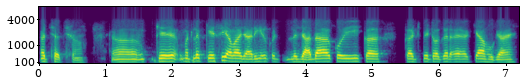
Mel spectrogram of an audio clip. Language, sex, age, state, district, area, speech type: Hindi, male, 18-30, Madhya Pradesh, Ujjain, rural, conversation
